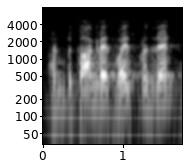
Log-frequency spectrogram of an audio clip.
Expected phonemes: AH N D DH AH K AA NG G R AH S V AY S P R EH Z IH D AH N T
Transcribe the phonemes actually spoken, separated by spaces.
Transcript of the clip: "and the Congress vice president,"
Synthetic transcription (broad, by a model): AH N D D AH K AA NG G R AH S V AY S P R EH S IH D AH N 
